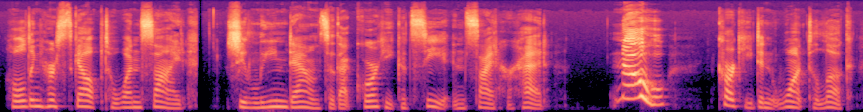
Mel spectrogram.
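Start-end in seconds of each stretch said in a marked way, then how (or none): 6.1-6.7 high, loud cry of dread; panicked, sharp high yell; horrified refusal. A narrator's reading. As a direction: recoil and cry out. Corky refuses to look, terrified.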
